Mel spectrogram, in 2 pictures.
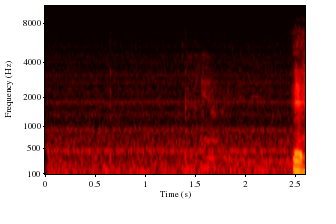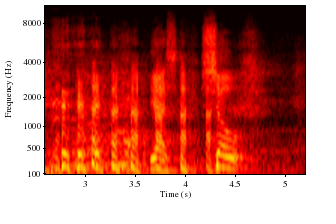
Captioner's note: laughter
